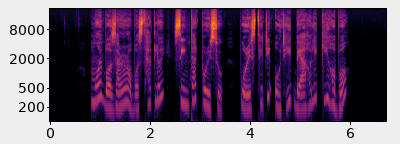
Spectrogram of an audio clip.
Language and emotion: Assamese, fearful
